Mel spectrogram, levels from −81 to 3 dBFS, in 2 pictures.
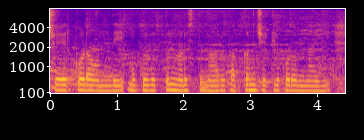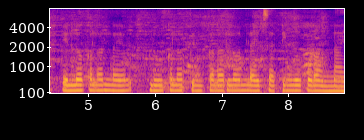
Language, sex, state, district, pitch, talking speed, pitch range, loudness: Telugu, female, Andhra Pradesh, Visakhapatnam, 185 Hz, 140 wpm, 180-185 Hz, -16 LUFS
